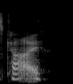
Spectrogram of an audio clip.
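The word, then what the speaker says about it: chi: I think the Greek letter is key. – I thought it was Kai. – I don't know. I don't think so. – Because in the game, they're just like, yeah, it's usually pronounced different, but we just say key.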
